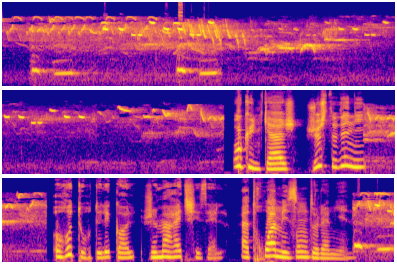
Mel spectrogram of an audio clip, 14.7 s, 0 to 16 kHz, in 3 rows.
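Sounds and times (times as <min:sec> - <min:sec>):
small birds chirping and twittering in a garden and house: 0:00.0 - 0:07.7, 0:08.7 - 0:10.4, 0:14.2 - 0:14.7
speech: 0:08.0 - 0:09.7, 0:10.5 - 0:14.4.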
